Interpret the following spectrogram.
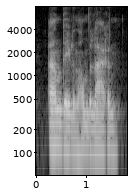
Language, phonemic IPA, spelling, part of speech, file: Dutch, /ˈandelə(n)ˌhɑndəlarə(n)/, aandelenhandelaren, noun, Nl-aandelenhandelaren.ogg
- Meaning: plural of aandelenhandelaar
